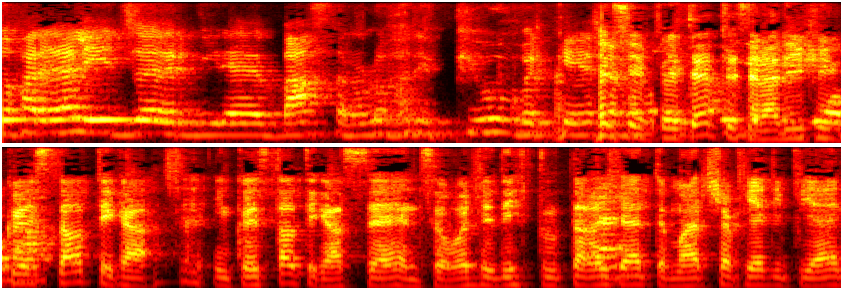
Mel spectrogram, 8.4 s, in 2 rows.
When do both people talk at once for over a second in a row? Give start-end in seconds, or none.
3.0-4.4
